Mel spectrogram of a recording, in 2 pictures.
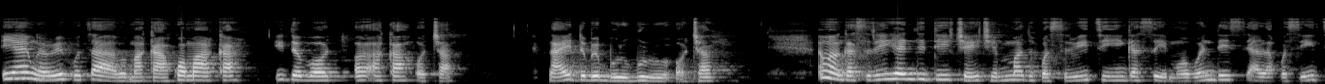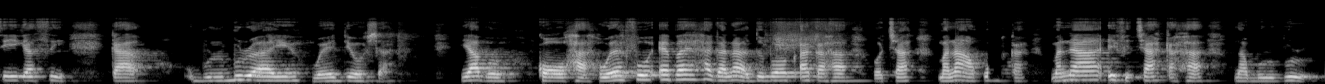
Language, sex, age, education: Igbo, female, 30-45, tertiary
